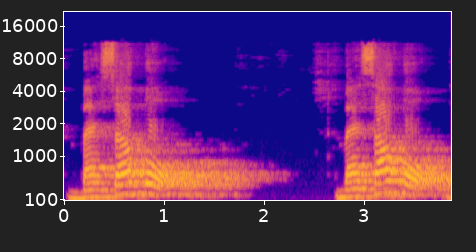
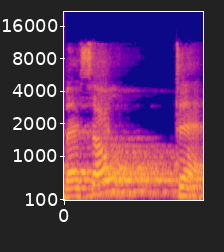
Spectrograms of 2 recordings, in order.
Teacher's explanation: dengan mengeluarkan huruf ta dari makhrajnya tanpa diqalqalahkan, karena menurunkan pangkal lidah untuk menyebut huruf ta. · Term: idgham naqis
